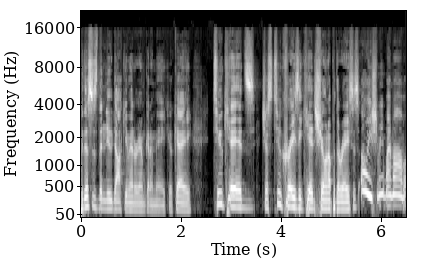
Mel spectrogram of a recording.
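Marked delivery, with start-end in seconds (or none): 5.6-6.5 horrible put-on female voice, very high pitch. Pitching a documentary about two kids at the races, bad put-on female voice. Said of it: "that's a horrible impression of female voices".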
